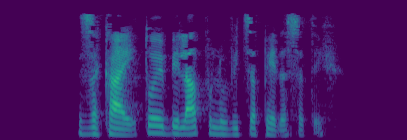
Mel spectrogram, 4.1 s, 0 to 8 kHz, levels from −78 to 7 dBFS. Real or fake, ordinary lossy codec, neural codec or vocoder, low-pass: real; MP3, 24 kbps; none; 7.2 kHz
